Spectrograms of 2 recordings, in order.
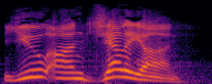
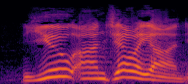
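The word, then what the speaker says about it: Euangelion (εὐαγγέλιον): You is how that's pronounced. Euangelion. Would you like to say that? Euangelion.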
